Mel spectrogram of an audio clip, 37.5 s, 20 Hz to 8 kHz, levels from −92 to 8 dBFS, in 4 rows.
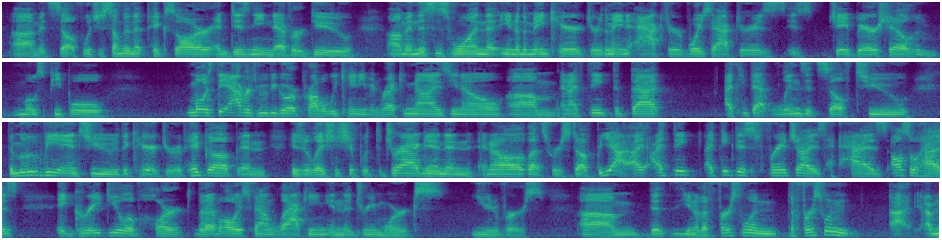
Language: English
